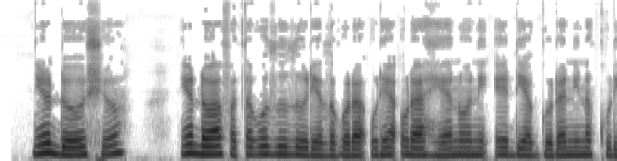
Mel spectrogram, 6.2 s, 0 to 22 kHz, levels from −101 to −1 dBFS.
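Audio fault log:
Nothing stood out on listening to the speech in this recording.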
